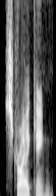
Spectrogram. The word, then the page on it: striking: American English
